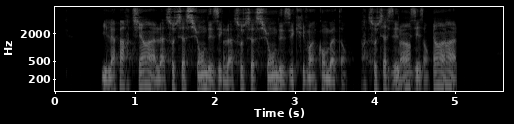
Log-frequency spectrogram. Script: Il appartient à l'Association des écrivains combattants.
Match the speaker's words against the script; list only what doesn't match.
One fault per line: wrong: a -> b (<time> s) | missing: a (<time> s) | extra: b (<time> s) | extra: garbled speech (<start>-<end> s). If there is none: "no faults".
extra: l'Association des (2.1 s)
extra: garbled speech (3.8-5.0 s)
